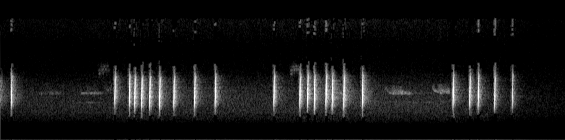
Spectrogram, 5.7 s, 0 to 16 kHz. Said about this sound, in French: Rouge-gorge familier, 13 cm. Familier, comme son nom l'indique, le rouge-gorge s'approche parfois au point de sembler apprivoisé, voletant d'un perchoir bas à l'autre et agitant constamment ses ailes et sa queue.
